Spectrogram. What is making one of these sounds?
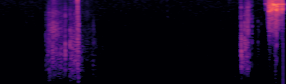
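A game menu opens with a short swish.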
